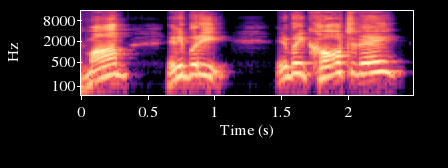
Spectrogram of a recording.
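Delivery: high-pitched retold question to mom; eager son. Son home from the draft, high-pitched asking. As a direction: lightly act out a hopeful kid asking. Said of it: "I said".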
